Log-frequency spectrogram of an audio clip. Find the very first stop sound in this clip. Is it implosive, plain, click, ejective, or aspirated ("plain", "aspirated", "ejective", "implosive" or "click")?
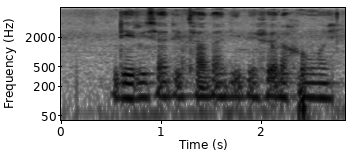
plain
